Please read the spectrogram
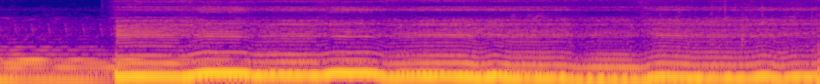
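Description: Background film score: a wordless humming voice sings a slow, sad melody over a held low note, with a new phrase coming in about half a second in.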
